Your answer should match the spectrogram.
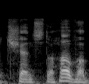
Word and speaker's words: Częstochowa: You know, being 100% Polish, it's kind of embarrassing that I wasn't able to spell Częstochowa. But let me spell that for you now so you can go to the website. – But pronunciation is very good.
